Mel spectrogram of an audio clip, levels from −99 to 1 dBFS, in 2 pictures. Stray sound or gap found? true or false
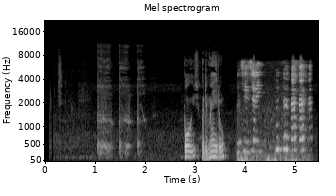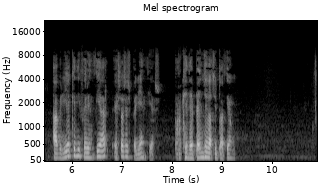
true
